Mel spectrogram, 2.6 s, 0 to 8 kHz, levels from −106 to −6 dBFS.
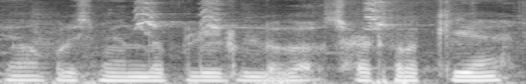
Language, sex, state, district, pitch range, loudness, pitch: Hindi, male, Uttar Pradesh, Shamli, 135-145 Hz, -16 LUFS, 140 Hz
